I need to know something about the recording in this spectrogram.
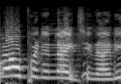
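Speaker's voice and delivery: fast, loud, high teasing outburst; excited exclamation. Real, not acted. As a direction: blurt it out, rushing.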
